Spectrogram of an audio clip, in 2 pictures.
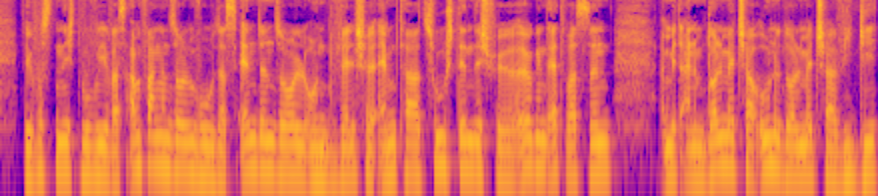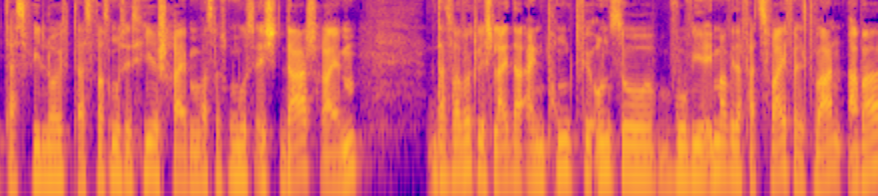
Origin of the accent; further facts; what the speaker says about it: Afrin, Aleppo Governorate, Syria; now in Neuss, Germany; Genau, Afrin ist meine Heimatstadt, genau wie Neuss.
